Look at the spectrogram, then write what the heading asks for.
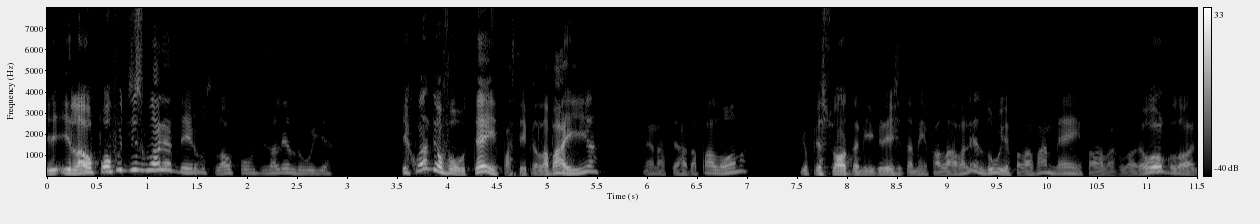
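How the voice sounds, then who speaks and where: Animated and fairly quick, the speech has very wide pitch swings and big swings in loudness, captured with a dry, close sound and no echo. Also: man, fairly high pitch for a man. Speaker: pastor. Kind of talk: sermon. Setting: church.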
